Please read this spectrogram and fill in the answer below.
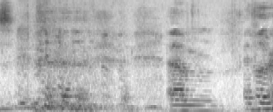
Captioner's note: laughs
